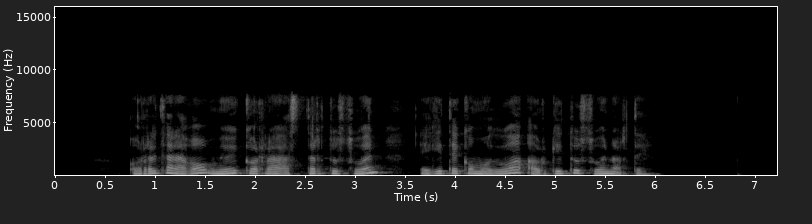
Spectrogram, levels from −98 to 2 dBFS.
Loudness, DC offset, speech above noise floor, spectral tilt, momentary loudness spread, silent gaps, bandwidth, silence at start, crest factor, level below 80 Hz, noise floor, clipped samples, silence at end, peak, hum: -50 LUFS; under 0.1%; over 41 dB; -6 dB/octave; 10 LU; none; 7.6 kHz; 0.75 s; 16 dB; -88 dBFS; under -90 dBFS; under 0.1%; 1.25 s; -34 dBFS; none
